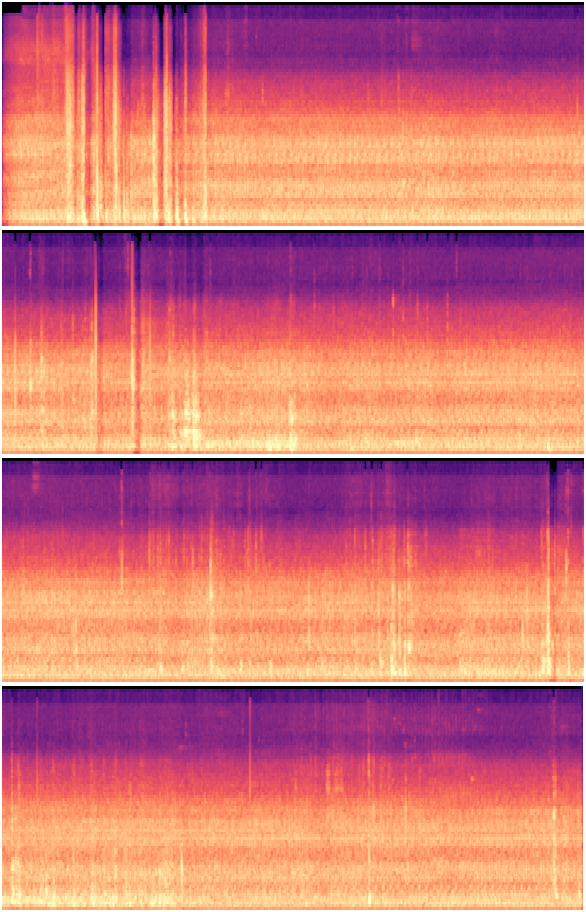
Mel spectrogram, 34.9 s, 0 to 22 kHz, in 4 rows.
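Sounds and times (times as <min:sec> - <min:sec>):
diesel engine running: 0:00.0 - 0:34.9
sharp knocks and clatters: 0:00.8 - 0:03.2.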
